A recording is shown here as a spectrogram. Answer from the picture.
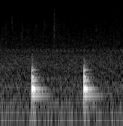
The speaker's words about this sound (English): Something tapped my window. I froze. It happened again.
